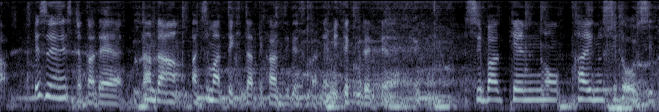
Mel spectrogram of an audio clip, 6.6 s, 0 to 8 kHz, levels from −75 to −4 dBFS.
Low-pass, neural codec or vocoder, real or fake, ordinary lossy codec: none; codec, 16 kHz, 4 kbps, FunCodec, trained on LibriTTS, 50 frames a second; fake; none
